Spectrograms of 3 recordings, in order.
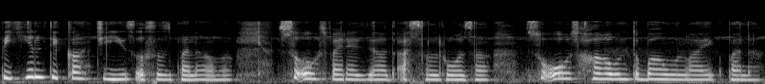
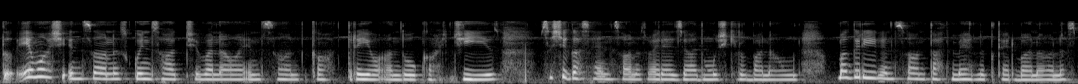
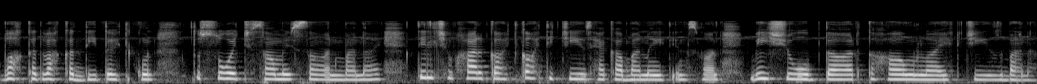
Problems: background sounds at intervals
